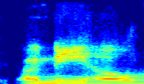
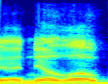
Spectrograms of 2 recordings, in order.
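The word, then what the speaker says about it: anillo: Aniho is what it's called. Ano? A N I L L O. Okay, got it. You've heard people pronounce it wrong, the Anilo, but it's just because you know Americans can't pronounce nothing.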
